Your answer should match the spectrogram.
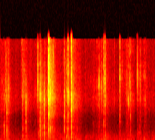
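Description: Scissors cutting through a small cookie dough packet, with irregular snips and crinkling of the packet.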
